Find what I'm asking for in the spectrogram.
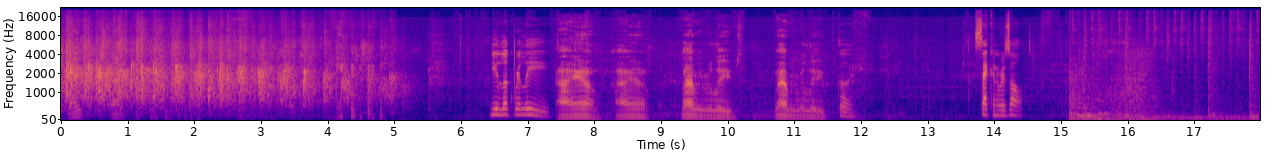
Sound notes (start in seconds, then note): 4.0 chuckles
